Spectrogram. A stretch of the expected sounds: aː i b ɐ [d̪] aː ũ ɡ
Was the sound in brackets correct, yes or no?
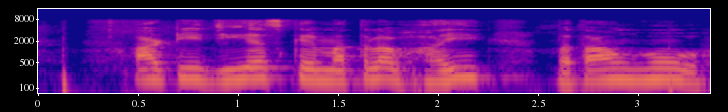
no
